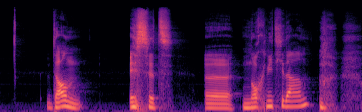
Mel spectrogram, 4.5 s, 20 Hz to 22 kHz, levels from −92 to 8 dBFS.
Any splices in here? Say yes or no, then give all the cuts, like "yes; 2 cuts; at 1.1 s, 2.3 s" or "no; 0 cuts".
no; 0 cuts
